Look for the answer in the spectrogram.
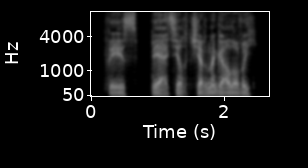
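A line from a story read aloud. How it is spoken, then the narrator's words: Hissed indignantly. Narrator (Russian): прошипел вельможа, который от возмущения даже пошел пятнами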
